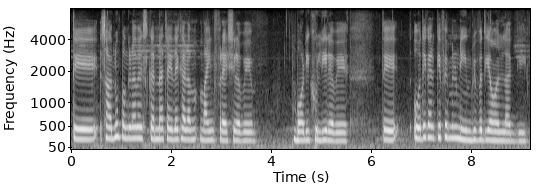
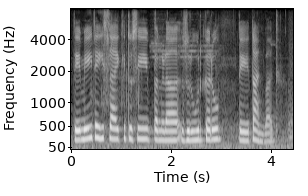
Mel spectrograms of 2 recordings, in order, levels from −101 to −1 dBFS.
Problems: constant background noise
